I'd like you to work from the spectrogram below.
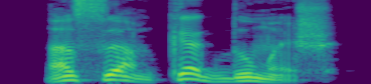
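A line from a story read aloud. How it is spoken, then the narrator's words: Snapping back. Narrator (Russian): огрызнулся Алексей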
